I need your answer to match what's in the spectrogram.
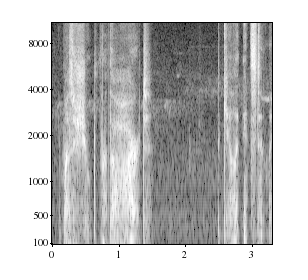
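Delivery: faint, tiny, quiet, barely voiced whisper. Voicing a character who points at a deer, whispering in the quietest little voice. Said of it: "he whispers in the quietest little voice".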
